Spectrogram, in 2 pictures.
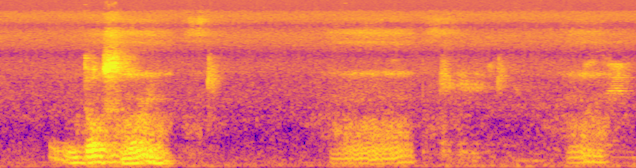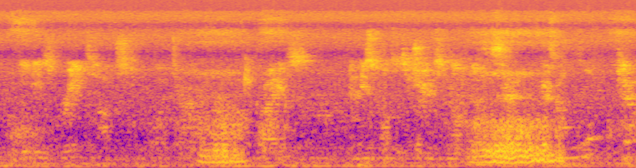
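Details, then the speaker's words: A sleeping dog gives soft, low, rumbling, irregular snores, about five in twelve seconds, in a quiet room; ordinary dog snoring. "You guys snoring. Hmm? Dog snoring."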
